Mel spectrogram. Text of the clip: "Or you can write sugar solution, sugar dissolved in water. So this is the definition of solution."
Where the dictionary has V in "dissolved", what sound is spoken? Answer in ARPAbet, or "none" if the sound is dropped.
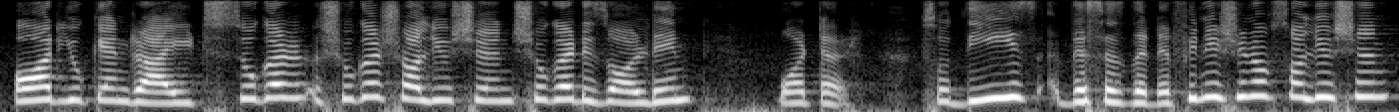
none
